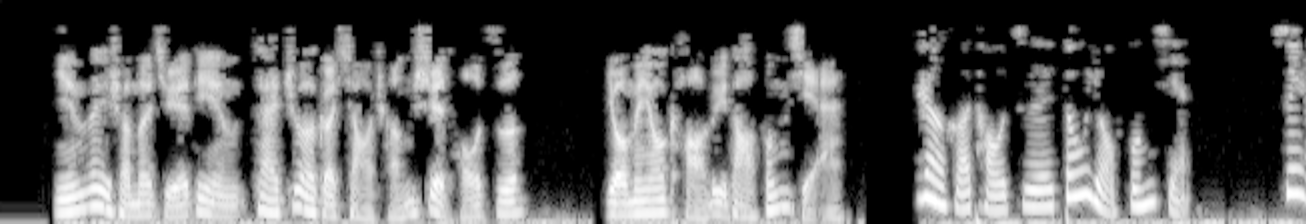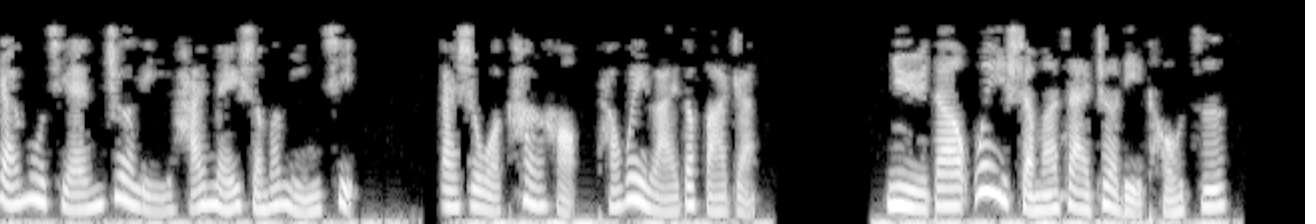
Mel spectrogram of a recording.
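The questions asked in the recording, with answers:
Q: 女的为什么在这里投资?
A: 看好这里未来的发展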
